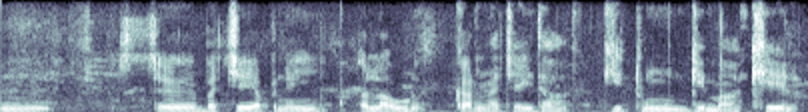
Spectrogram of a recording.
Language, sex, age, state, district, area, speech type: Dogri, male, 18-30, Jammu and Kashmir, Samba, urban, spontaneous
